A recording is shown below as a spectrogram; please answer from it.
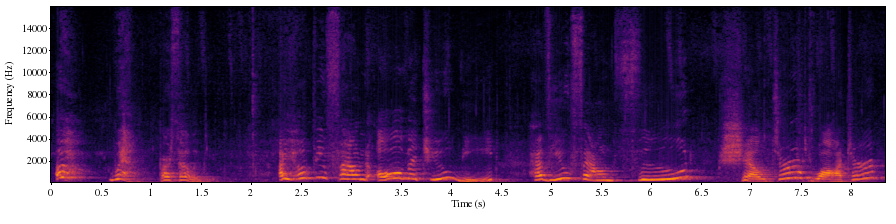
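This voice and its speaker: In an echoey room with a faint hiss, a woman hosts a puppet-show tea party as a prim, kindly beaver lady in a children's educational show. Her extremely high pitch swoops wildly as she speaks slowly and sweetly, heavily acted and teacherly, adding gentle "oh"s to every line.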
